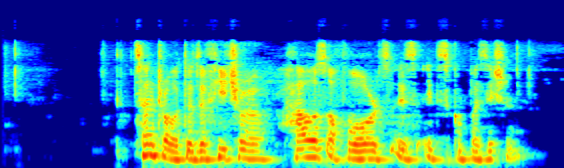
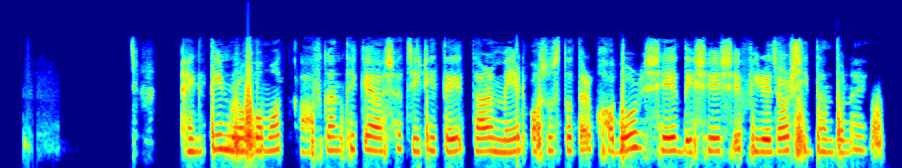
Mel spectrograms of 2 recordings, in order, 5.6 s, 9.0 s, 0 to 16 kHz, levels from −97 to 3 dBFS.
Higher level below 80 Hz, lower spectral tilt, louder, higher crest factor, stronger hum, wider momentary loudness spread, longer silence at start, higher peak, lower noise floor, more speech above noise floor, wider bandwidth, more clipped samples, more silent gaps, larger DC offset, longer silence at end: about the same, -56 dBFS vs -58 dBFS; about the same, -4.5 dB/octave vs -4 dB/octave; about the same, -17 LUFS vs -15 LUFS; about the same, 18 dB vs 16 dB; neither; first, 18 LU vs 8 LU; about the same, 0.15 s vs 0.25 s; about the same, -2 dBFS vs 0 dBFS; second, -75 dBFS vs under -90 dBFS; second, 57 dB vs over 75 dB; about the same, 7.4 kHz vs 7.6 kHz; neither; second, none vs 0.71-1.30 s, 1.56-1.80 s, 4.67-4.72 s; neither; first, 0.35 s vs 0.2 s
